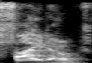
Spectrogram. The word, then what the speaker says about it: Phaedo: connection is called the Phaedo sometimes pronounced Fido pH AE do it's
